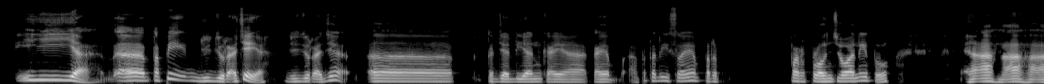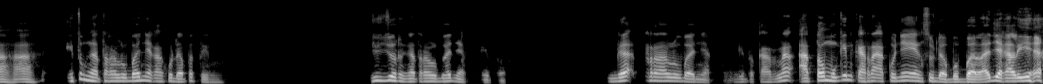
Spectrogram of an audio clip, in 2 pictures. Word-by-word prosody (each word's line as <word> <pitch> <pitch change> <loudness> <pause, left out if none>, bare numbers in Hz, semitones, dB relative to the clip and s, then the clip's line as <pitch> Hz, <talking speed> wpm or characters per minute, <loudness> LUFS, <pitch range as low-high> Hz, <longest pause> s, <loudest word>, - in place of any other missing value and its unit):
Iya, 205 -2 +2 0.4
eee, 185 -1 +5
tapi 185 +7 -3 0.3
jujur 150 -2 -1
aja 135 - +3
ya, - - -3 0.3
jujur 140 +2 -5
aja, 195 - -3 0.4
eee, 140 -1 0 0.4
kejadian 125 -1 -2
kayak 115 -2 -4
kayak 120 0 -2 0.2
apa - - -18
tadi 165 +1 -6
istilahnya, 160 +4 -4
per 135 0 -5 0.8
perpeloncoan 145 +1 +1
itu, 175 -1 -5 0.8
heeh 135 +4 +2
heeh 130 +4 +3
heeh 115 +1 0
heeh, 120 0 -2 0.4
itu 160 - -6
enggak 170 -6 +2
terlalu 155 -1 -1
banyak 175 -1 +1
aku 145 +1 -4
dapetin. 130 -5 -4 1.6
Jujur 175 +1 +2
enggak 140 0 -2
terlalu 140 0 -1
banyak, 135 -7 -3 0.2
gitu. 100 -4 -14 1.1
Enggak 165 +7 +3
terlalu 170 -3 0
banyak 115 -6 -2 0.3
gitu, 120 -2 -14
karena 125 - -2
atau 145 +6 +4
mungkin 190 +4 +2
karena 155 -3 +3
akunya 170 +3 +1
yang 160 - 0
sudah 145 0 +2
bebal 115 -1 +4
aja, 170 +2 +7
kali, 160 +4 +7
ya. 180 - +7
145 Hz, 140 wpm, -21 LUFS, 130-170 Hz, 1.6 s, aja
